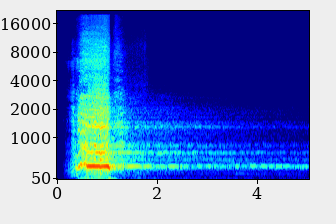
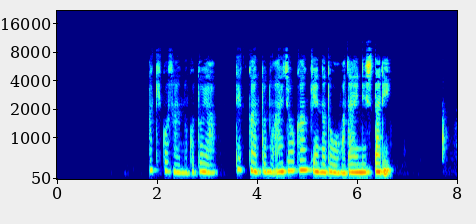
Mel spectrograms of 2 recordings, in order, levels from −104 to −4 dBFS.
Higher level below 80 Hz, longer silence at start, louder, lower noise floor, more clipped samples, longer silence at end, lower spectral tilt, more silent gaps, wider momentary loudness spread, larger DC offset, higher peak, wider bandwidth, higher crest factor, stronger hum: first, -70 dBFS vs -78 dBFS; second, 0.35 s vs 1.85 s; first, -27 LUFS vs -37 LUFS; second, -68 dBFS vs under -90 dBFS; neither; first, 3.45 s vs 0.25 s; about the same, -4.5 dB/octave vs -5 dB/octave; second, none vs 3.41-3.58 s, 7.32-7.70 s; first, 26 LU vs 18 LU; neither; about the same, -16 dBFS vs -18 dBFS; first, 14 kHz vs 8.8 kHz; about the same, 16 dB vs 20 dB; neither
